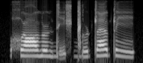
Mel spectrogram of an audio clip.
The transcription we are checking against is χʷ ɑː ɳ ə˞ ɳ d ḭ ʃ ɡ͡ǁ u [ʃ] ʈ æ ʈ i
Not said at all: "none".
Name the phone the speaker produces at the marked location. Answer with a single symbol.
none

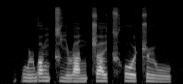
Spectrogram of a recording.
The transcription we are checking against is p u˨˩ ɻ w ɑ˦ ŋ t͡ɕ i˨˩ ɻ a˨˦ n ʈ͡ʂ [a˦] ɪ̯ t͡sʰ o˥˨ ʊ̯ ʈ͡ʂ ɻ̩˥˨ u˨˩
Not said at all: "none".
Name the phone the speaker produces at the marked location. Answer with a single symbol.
a˦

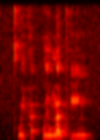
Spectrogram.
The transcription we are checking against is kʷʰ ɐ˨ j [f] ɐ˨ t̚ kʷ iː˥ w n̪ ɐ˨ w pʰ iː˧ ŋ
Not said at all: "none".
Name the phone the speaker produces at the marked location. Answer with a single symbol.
h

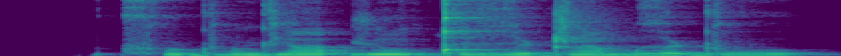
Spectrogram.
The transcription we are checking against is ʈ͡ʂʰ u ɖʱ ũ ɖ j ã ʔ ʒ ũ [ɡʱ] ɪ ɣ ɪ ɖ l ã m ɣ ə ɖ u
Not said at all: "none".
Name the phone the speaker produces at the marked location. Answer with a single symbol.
ǃ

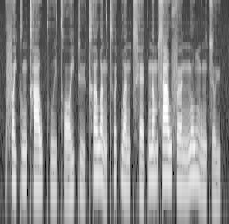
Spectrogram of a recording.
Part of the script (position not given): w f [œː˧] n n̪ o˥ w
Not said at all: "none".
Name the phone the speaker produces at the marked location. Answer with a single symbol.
œː˧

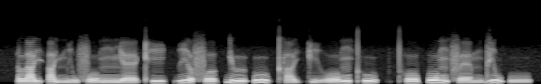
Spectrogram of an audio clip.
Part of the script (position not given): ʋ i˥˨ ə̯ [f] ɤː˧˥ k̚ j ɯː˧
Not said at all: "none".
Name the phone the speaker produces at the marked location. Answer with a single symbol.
f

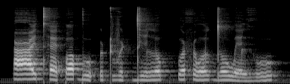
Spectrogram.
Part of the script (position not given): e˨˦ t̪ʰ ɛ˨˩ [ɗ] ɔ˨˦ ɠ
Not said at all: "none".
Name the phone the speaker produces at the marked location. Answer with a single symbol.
ɠ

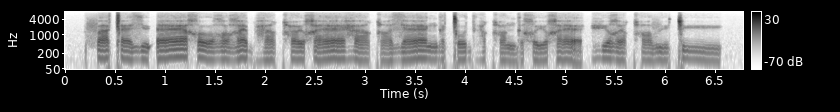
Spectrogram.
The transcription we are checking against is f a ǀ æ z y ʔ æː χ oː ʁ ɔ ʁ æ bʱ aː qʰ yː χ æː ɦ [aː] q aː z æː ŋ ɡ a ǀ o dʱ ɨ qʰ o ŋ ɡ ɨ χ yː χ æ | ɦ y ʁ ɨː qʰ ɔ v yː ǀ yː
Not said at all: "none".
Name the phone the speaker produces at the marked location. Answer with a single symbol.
aː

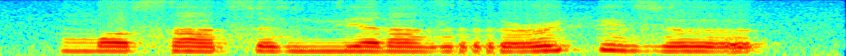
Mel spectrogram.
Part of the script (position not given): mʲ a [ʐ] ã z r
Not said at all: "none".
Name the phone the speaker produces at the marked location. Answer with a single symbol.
ɾ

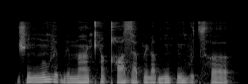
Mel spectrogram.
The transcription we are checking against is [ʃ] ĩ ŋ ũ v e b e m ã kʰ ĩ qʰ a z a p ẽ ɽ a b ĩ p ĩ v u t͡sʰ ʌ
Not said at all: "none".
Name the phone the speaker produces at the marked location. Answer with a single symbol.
ʃ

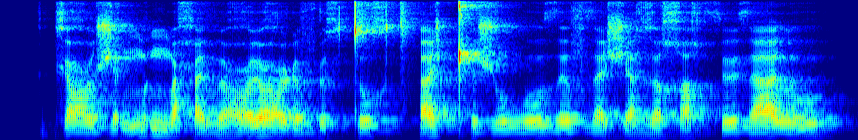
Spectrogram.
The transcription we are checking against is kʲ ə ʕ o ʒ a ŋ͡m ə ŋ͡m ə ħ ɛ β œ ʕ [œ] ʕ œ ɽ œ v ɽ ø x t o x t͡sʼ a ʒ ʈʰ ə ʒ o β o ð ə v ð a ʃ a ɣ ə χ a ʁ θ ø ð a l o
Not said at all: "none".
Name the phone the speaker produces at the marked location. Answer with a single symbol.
ø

